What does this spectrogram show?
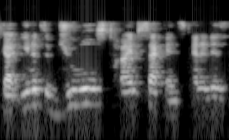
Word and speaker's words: joules: So energy, when we talk about this, we're mainly going to be talking about energy measured in joules. That is pronounced like jewels, the precious jewels, which I might wear around my neck if I were, I don't know, some dude who wore jewels.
